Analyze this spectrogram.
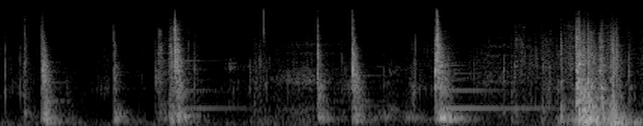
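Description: Quick-release aero catch on a car bonnet being handled: a series of sharp clicks and taps, some with a short metallic ring, then a louder clatter near the end.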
